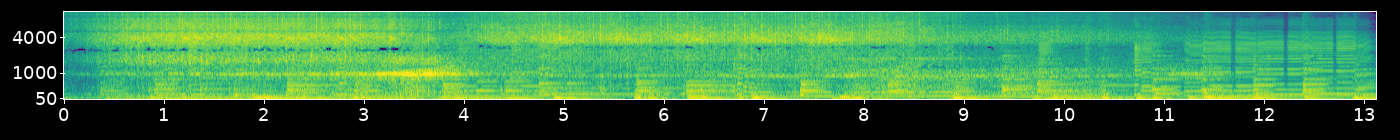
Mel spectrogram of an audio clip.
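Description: HO scale model commuter train rolling past close by: a hiss of metal wheels on rail that swells early on and fades out about nine seconds in, over background music.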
